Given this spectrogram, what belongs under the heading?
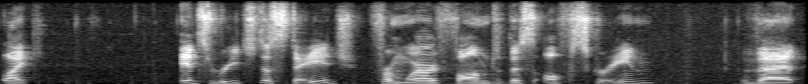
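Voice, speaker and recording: Speaking slowly with lively intonation and a sharp tone, this game streamer chats with his viewers as he plays. He swears freely and lets out high yelps at anything good or annoying.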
